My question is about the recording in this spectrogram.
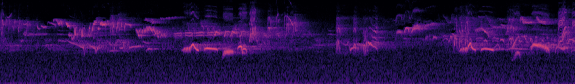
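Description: Several songbirds chirping and twittering together in a forest morning chorus, with many overlapping short calls and a brief lull a little before the middle.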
